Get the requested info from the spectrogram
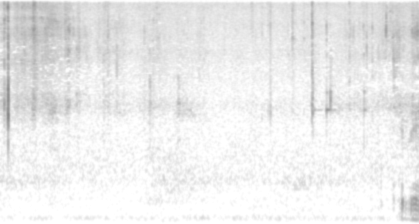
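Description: Near silence, with a single faint sharp click right at the start and a few soft ticks about three seconds in, from small scissors snipping stems and fingers handling plants among dry pine needles.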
